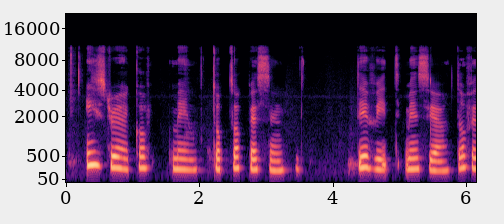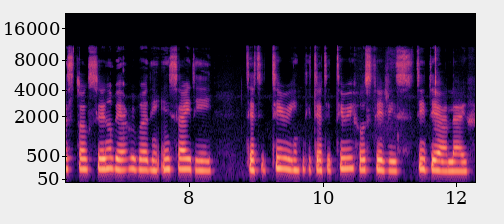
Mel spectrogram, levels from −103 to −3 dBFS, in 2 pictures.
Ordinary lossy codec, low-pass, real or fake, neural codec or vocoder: none; 10.8 kHz; real; none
